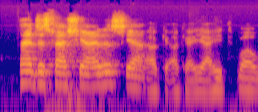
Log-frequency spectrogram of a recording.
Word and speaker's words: plantar fasciitis: what do you say how do you say it plantus fasciitis right plantar fasciitis yeah okay okay yeah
